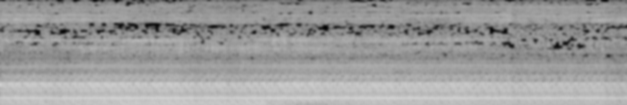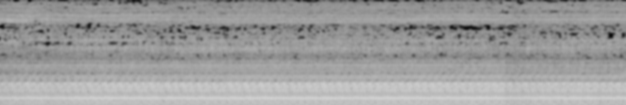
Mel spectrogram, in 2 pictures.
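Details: Nebulizer compressor switched on at the machine and then at the wall plug, running: a steady loud mechanical buzz with a rapid regular pulse and a constant hum.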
